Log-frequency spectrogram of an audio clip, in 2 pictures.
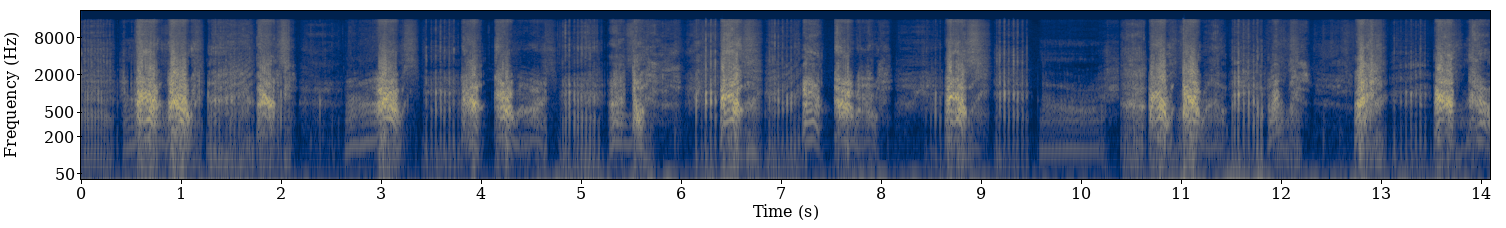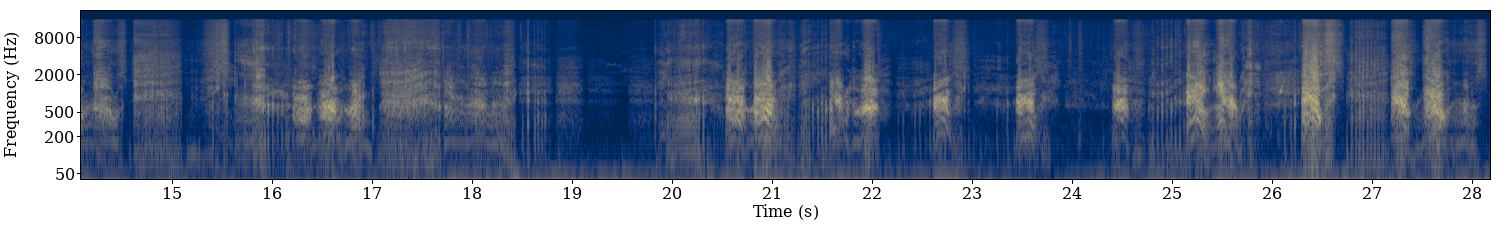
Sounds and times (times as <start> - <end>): Growling: 0.0 - 28.1.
